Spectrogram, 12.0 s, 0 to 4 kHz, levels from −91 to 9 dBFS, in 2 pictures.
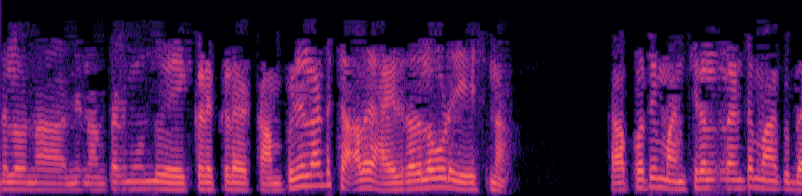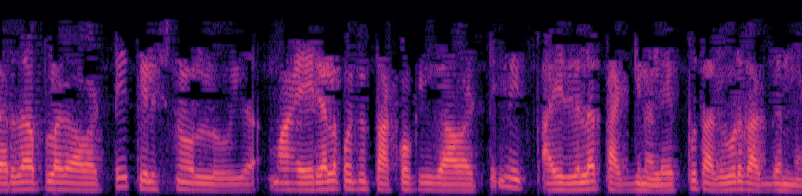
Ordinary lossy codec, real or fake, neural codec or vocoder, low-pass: MP3, 16 kbps; real; none; 3.6 kHz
